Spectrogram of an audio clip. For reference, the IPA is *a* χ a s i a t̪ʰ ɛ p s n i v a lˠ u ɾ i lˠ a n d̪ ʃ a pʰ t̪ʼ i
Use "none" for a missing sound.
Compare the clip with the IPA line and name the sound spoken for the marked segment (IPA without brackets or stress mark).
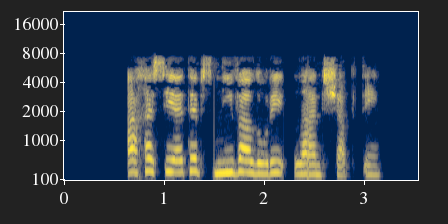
a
